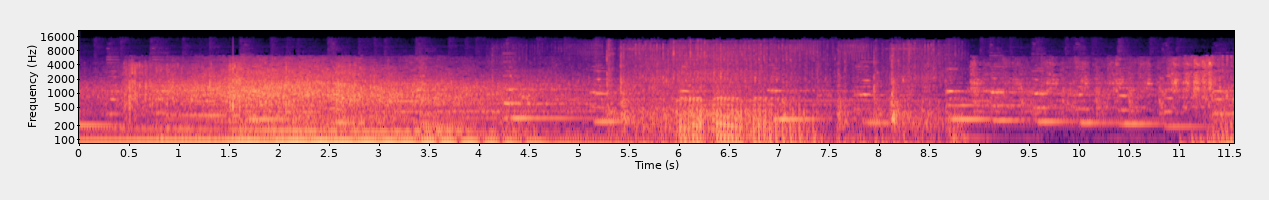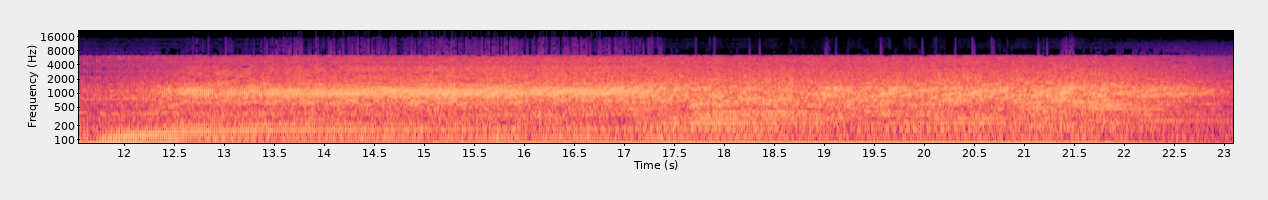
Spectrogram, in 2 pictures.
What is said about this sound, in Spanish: Voy a probar el motor, y si va bien...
